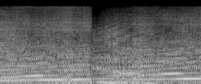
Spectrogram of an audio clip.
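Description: Tyres screech as a car skids.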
